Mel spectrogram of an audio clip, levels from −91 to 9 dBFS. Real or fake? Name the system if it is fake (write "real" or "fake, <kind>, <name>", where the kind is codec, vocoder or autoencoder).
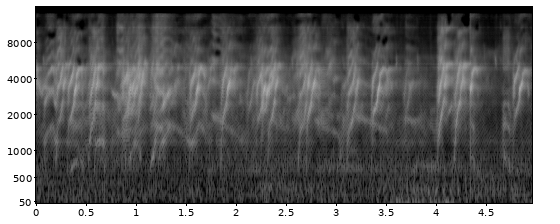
fake, vocoder, Vocos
